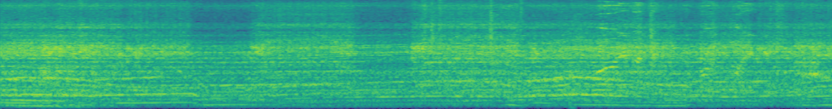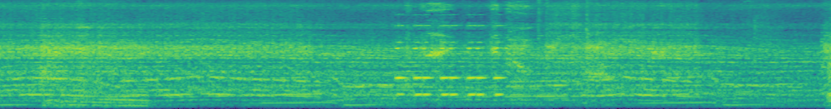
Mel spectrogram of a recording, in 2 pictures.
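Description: Race cars in the Super Monaco GP arcade racing game roar past with engine whine and skid noises, a steady loud motor drone throughout with a brief burst of beeping tones near the end.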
